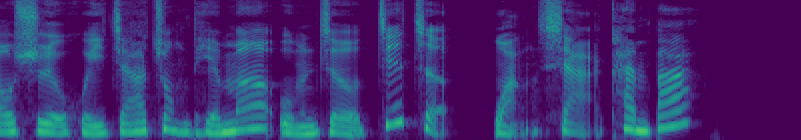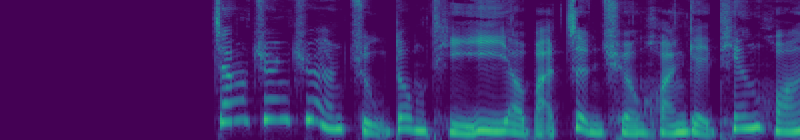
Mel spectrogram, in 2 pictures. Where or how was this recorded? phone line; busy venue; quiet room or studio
quiet room or studio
